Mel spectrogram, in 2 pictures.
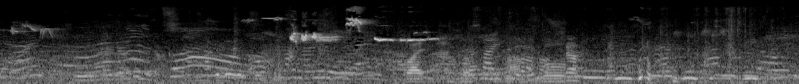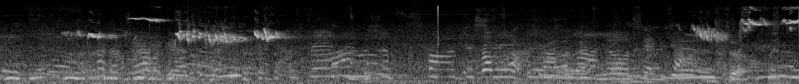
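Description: A chimpanzee hoots and calls loudly nearby.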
